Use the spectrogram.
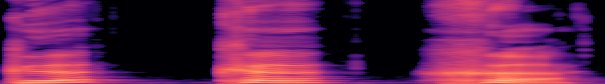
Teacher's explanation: if you say them, you'll feel that they're all made in the same part of your mouth, high and to the back · Term: Russian velars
